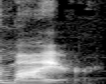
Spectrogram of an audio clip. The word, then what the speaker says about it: Mayer: meyer meyer yes mercer meyer what do you i used to pronounce it mayer but then i heard somebody say it and it's like mercer meyer maybe it's maybe it's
